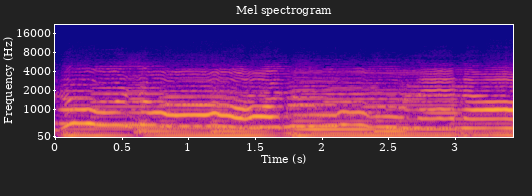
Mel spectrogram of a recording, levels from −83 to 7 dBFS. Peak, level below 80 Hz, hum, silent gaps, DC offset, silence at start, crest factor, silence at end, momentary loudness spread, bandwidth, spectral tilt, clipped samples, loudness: -4 dBFS; -26 dBFS; none; none; under 0.1%; 0 s; 12 dB; 0 s; 5 LU; 6.4 kHz; -8 dB/octave; under 0.1%; -16 LUFS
